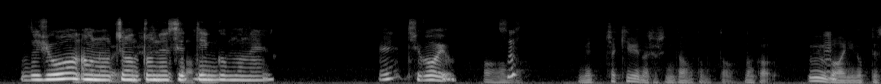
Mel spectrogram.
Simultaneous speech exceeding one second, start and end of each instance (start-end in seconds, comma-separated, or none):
0.7-2.2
